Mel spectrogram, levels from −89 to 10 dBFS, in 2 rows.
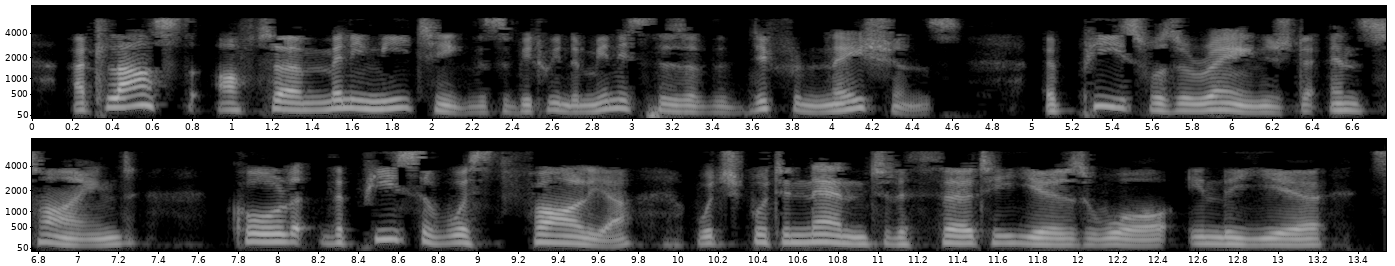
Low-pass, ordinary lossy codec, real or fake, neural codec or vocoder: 7.2 kHz; MP3, 24 kbps; fake; codec, 24 kHz, 1.2 kbps, DualCodec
